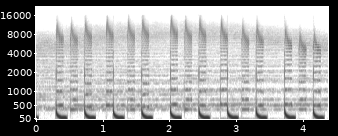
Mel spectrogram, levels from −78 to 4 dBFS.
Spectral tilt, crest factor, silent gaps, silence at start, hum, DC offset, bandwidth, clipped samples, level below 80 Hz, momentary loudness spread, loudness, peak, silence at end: -5 dB/octave; 14 dB; none; 0 s; none; under 0.1%; 15.5 kHz; under 0.1%; -24 dBFS; 1 LU; -23 LUFS; -8 dBFS; 0 s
